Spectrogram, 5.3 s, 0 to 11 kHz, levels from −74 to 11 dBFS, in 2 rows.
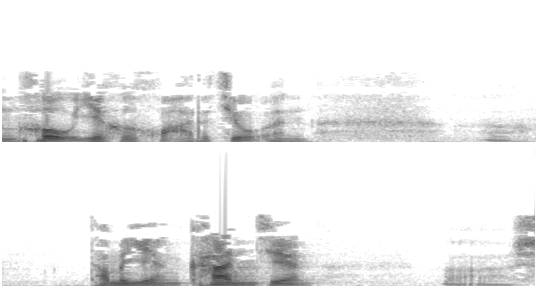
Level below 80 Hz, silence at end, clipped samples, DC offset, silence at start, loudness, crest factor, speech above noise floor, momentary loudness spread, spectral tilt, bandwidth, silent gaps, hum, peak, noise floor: -46 dBFS; 0 s; under 0.1%; under 0.1%; 0 s; -19 LUFS; 22 dB; 36 dB; 26 LU; -7.5 dB/octave; 7 kHz; none; none; 0 dBFS; -56 dBFS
